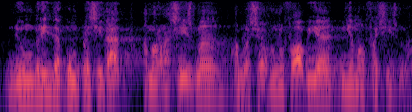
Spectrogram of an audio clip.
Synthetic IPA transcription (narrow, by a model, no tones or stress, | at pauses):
niumbɾiʎd̪əkumplisit̪at̪əmbəlˠrasizməə̰mləʃɛwnufɔβiəniəmbəlˠfəʃizmə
